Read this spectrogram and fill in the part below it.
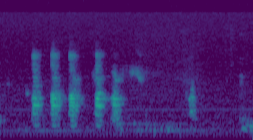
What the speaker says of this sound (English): The chicken jumped on the bed.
